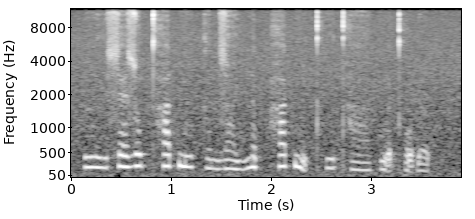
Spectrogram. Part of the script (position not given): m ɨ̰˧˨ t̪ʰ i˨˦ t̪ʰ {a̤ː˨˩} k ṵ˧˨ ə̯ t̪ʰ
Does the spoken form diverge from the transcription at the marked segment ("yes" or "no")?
no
